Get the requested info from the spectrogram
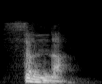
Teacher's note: the sadhana just becomes sanna. So the D merges with the N. So sanna. So in Pali, by the way, remember that although the so is it prasanna is actually is the past participle, but then used as an adjective.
